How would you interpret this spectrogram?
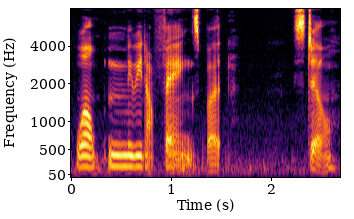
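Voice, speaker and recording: A woman's voice: mid-range voice, animated, takes it slowly, vocal fry, a little hiss or hum. A woman playing a guarded, weary young team leader in a fantasy audio roleplay, with a dry, casual delivery. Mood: wry, deflecting.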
